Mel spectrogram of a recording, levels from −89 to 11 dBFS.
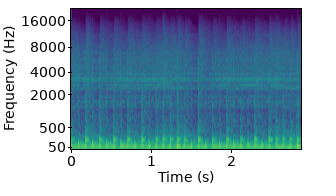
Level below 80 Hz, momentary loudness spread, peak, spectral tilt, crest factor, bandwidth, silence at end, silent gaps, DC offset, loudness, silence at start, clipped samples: -22 dBFS; 2 LU; -6 dBFS; -5.5 dB/octave; 16 dB; 13 kHz; 0 s; none; under 0.1%; -24 LUFS; 0 s; under 0.1%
